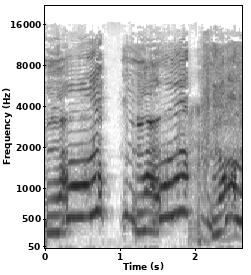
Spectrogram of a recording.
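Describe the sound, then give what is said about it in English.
A tornado alert siren in the WNEP newsroom wails in three loud, drawn-out honking blasts, each a buzzy, harmonic tone that bends upward in pitch, with brief gaps between them and no talking, alerting reporters, meteorologists and journalists. “You should hear the siren that goes off when the tornado”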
